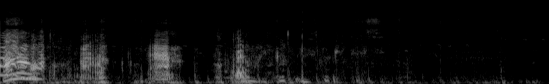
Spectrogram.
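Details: Brown hyenas fighting, seen on a bush walk, trade harsh squeals and rasping growls in short, irregular bursts.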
